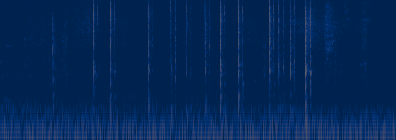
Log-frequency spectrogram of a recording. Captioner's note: laptop keyboard clicking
